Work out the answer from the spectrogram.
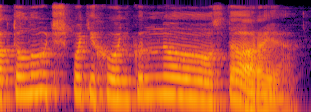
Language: Russian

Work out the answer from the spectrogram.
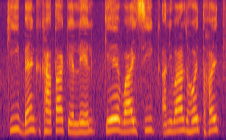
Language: Maithili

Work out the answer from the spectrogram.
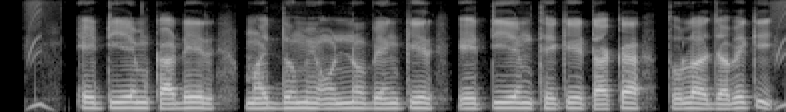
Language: Bangla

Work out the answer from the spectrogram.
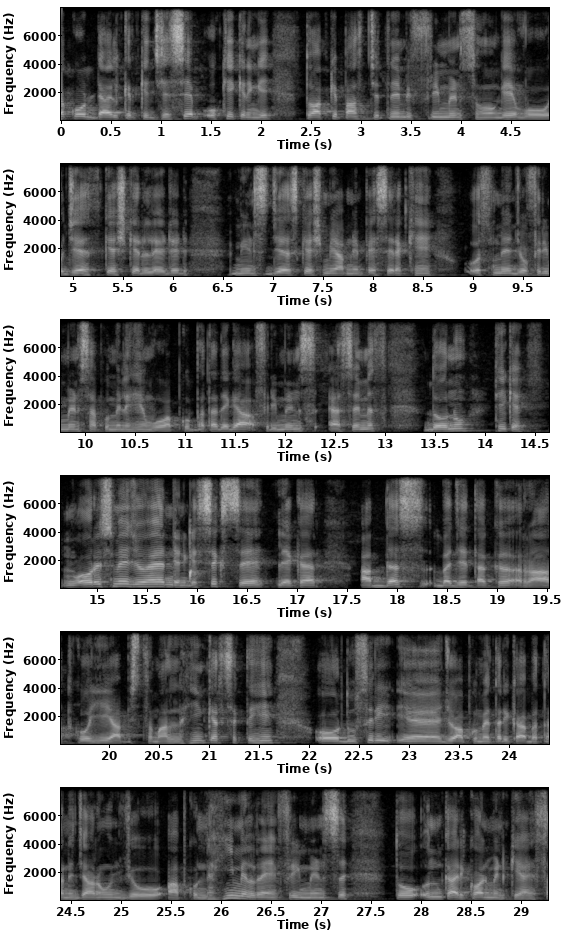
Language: Hindi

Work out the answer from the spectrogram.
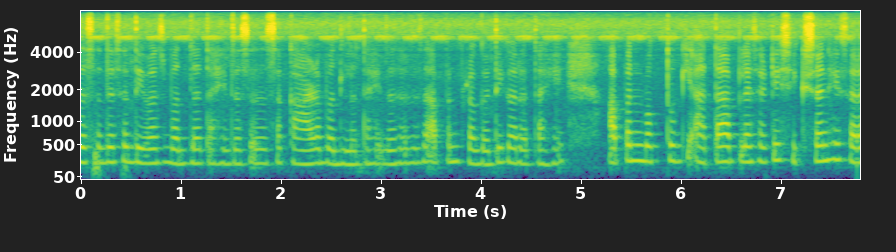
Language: Marathi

